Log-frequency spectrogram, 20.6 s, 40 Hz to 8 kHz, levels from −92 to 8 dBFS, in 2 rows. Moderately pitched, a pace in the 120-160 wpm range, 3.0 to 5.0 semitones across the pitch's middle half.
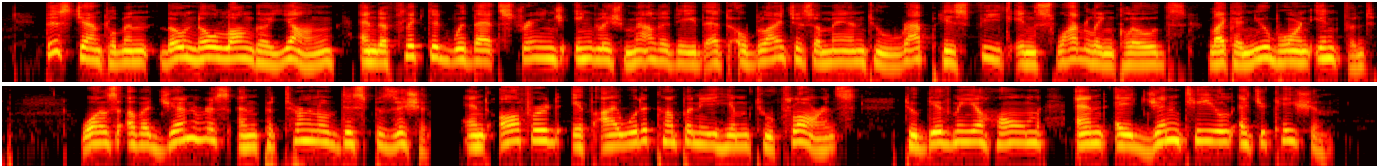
Yes: medium, 170 Hz; average, 155 wpm; average, 4.3 semitones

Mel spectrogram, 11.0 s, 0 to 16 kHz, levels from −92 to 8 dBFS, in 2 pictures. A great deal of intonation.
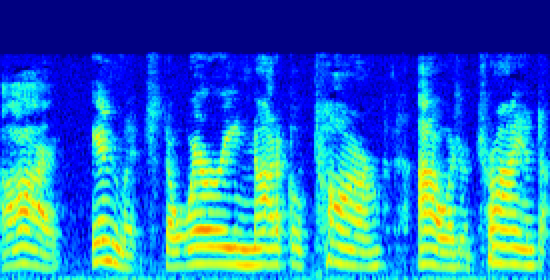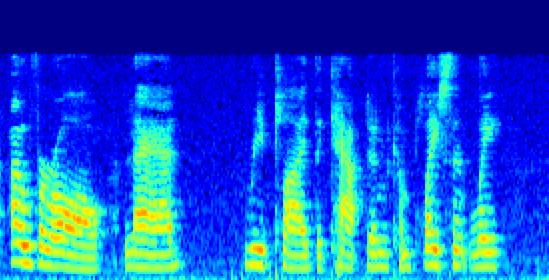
No: average, 3.3 semitones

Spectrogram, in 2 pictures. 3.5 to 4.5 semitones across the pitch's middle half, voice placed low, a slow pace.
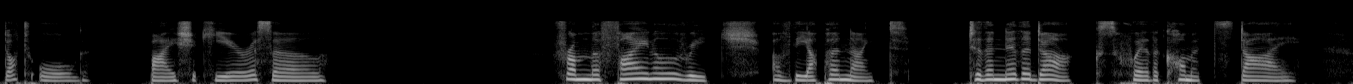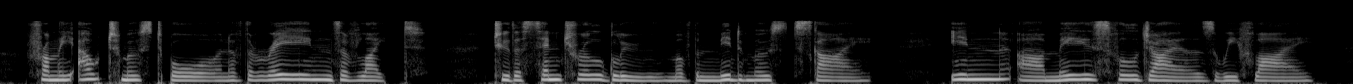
No: average, 3.8 semitones; high, 195 Hz; slow, 100 wpm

